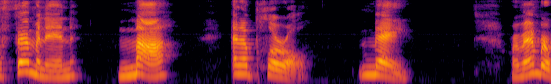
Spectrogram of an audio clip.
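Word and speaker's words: mes: Ma and a plural may remember we don't pronounce that S at the end of May so let's go through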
